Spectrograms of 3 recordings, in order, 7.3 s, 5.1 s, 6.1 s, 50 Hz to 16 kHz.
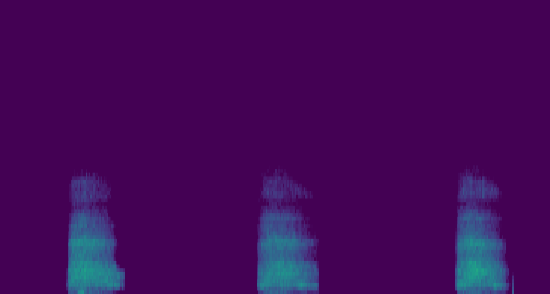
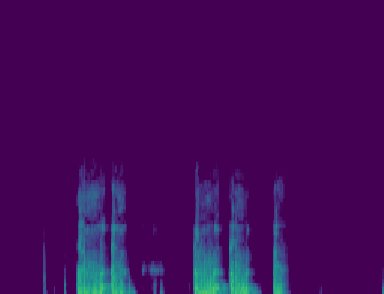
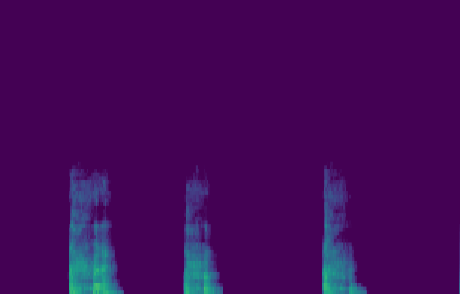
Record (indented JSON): {
  "exhalation_length": "7.3 s",
  "exhalation_amplitude": 12652,
  "exhalation_signal_mean_std_ratio": 0.42,
  "cough_length": "5.1 s",
  "cough_amplitude": 31423,
  "cough_signal_mean_std_ratio": 0.44,
  "three_cough_length": "6.1 s",
  "three_cough_amplitude": 27790,
  "three_cough_signal_mean_std_ratio": 0.35,
  "survey_phase": "beta (2021-08-13 to 2022-03-07)",
  "age": "18-44",
  "gender": "Male",
  "wearing_mask": "No",
  "symptom_cough_any": true,
  "symptom_runny_or_blocked_nose": true,
  "symptom_sore_throat": true,
  "symptom_fatigue": true,
  "symptom_fever_high_temperature": true,
  "symptom_headache": true,
  "symptom_other": true,
  "smoker_status": "Never smoked",
  "respiratory_condition_asthma": false,
  "respiratory_condition_other": false,
  "recruitment_source": "Test and Trace",
  "submission_delay": "1 day",
  "covid_test_result": "Positive",
  "covid_test_method": "RT-qPCR",
  "covid_ct_value": 16.1,
  "covid_ct_gene": "ORF1ab gene"
}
